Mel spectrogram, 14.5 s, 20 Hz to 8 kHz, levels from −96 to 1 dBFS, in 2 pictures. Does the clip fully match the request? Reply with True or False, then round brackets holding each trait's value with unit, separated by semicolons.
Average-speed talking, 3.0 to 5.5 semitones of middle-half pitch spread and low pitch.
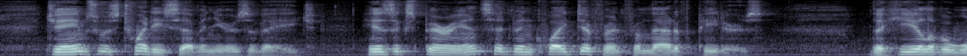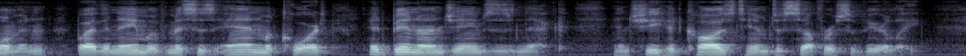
True (175 wpm; 4.3 semitones; 115 Hz)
